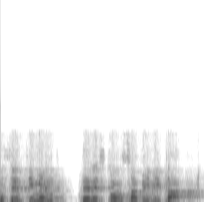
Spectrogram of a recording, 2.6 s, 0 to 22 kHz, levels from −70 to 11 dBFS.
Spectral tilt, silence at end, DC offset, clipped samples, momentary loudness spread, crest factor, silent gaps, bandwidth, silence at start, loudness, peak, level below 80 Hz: -5 dB/octave; 0 s; under 0.1%; under 0.1%; 3 LU; 18 dB; none; 8.2 kHz; 0 s; -24 LUFS; -6 dBFS; -68 dBFS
